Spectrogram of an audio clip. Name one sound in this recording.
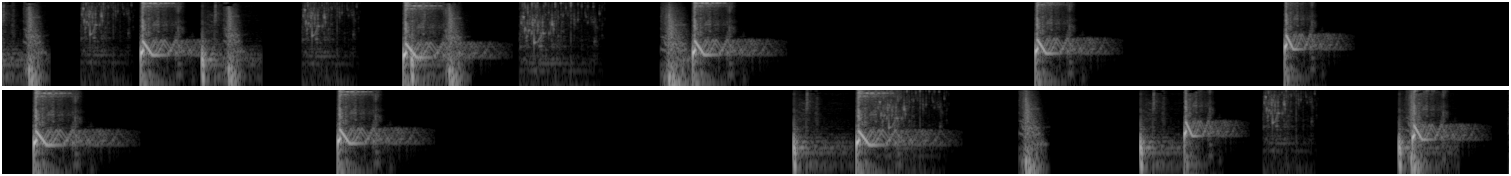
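Coins chime one at a time with bright clinks.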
